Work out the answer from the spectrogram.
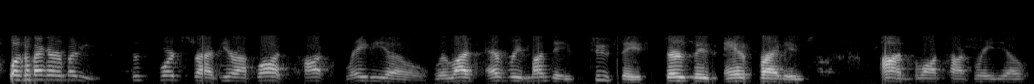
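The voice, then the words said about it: Chicago accent. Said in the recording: “I have a Chicago accent.”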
